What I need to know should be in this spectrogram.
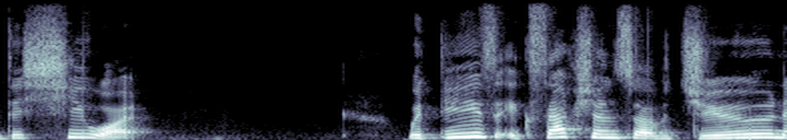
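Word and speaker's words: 시월: It's not 10월, but it's 10월. It is much easier to pronounce 유월 and 10월.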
